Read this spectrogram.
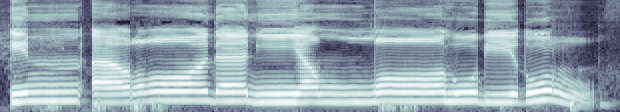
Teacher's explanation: Naikin nada lagi bidur. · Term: naber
